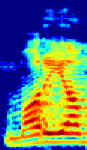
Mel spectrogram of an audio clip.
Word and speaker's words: মারিয়াম: মারিয়াম বলা লাগবে। কি কথা বুঝতেছেন? কি বলা লাগবে? কারণ এই শব্দটা আল্লাহ কোরআনে দিয়েছেন, একটা সূরায় নাজিল করেছেন, সূরা মারিয়াম। আপনার 40টা নেকি হবে এই শব্দটা উচ্চারণ করলে। মিম র ইয়া মিম, মারিয়াম, 40টা নেকি পাবেন। আর যদি মরিয়ম বলেন, 40টা গুনাহ হবে, কারণ অর্থ বিকৃত হয়ে গেছে।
